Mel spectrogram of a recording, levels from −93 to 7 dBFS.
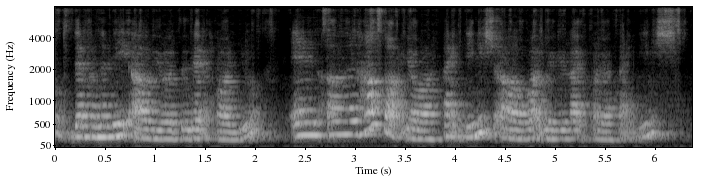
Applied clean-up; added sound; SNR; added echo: neural separator model SepFormer DNS4.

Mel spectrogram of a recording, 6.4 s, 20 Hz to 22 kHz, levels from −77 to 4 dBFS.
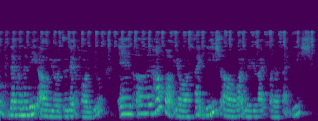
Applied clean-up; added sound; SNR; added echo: classical method WPE with log-MMSE.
